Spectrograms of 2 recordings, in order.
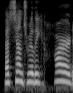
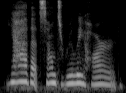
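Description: First: Said in the usual way. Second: Soft, slow, sympathetic acknowledgement; a parent calmly validating a sad child, softly; gentle empathy. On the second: Shown as a demonstration. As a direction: say it softly and slowly, like you truly hear them. Modelling an empathic parent reply.

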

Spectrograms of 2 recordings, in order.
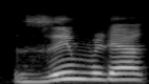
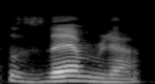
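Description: First: Земляк said as Зимляк; short i after З in Земляк; и in first syllable. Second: Said in the usual way. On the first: Shown as a demonstration. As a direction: make Земляк start with зи. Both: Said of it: "Від слова земля".

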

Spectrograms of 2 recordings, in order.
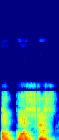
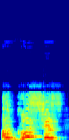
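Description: First: Loud call, moderately high; father crying out. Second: Very high, loud shriek; shrill motherly yell of the name; mother crying out. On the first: Father calling his son, crying out. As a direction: fatherly shout with a rising end. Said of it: "cried Mister Gloop". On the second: Mother calling her son, crying out shrilly. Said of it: "cried Missus Gloop". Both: A narrator's reading.

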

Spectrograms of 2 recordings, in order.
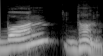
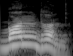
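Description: First: Bandhan drawn out in two separate beats; syllable by syllable. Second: Said in the usual way. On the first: Shown as a demonstration. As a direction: split Bandhan into two syllables, pausing between them. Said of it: "তাহলে কতবারে বললাম". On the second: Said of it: "আমরা যদি উদাহরণস্বরূপ বলি".

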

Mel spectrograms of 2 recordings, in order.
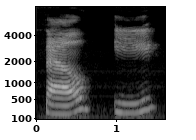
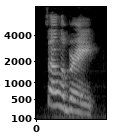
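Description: First: "Celebrate" in three slow, separate beats; syllable by syllable. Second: Said in the usual way. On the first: Shown as a demonstration. Teacher gives syllables to blend, "Celebrate" broken apart. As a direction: say "Celebrate" as cel, e, brate, pausing between. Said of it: "I will say syllables in a word". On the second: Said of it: "You say the whole word".

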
